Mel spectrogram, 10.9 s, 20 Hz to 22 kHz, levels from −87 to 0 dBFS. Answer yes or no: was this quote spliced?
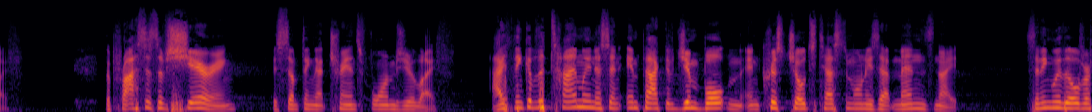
yes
